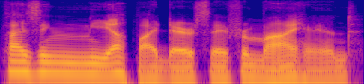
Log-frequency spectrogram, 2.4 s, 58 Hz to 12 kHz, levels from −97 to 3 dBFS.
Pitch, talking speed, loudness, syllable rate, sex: 95 Hz, 200 wpm, -19 LUFS, 4.8 syllables/s, male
